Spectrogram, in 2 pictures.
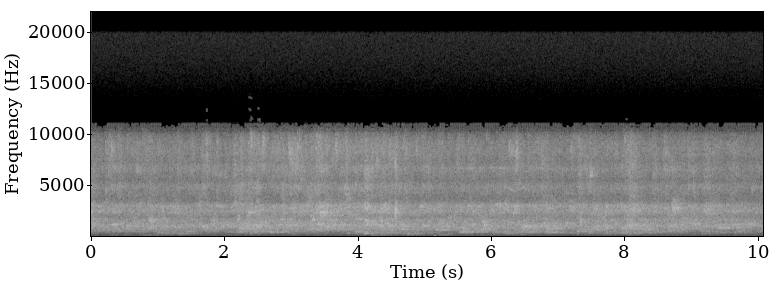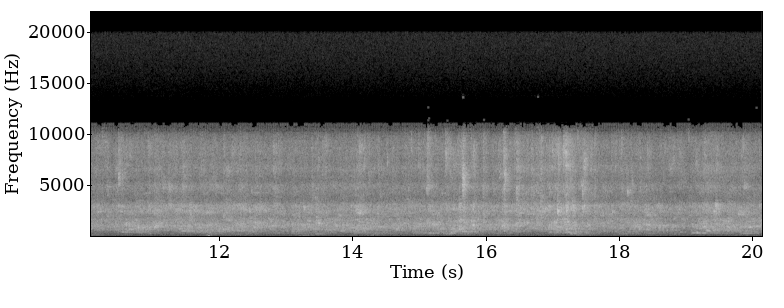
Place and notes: Goslar, Germany - Wasser in Kanal, der in Tunnel verschwindet
vor den Marienfelsen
